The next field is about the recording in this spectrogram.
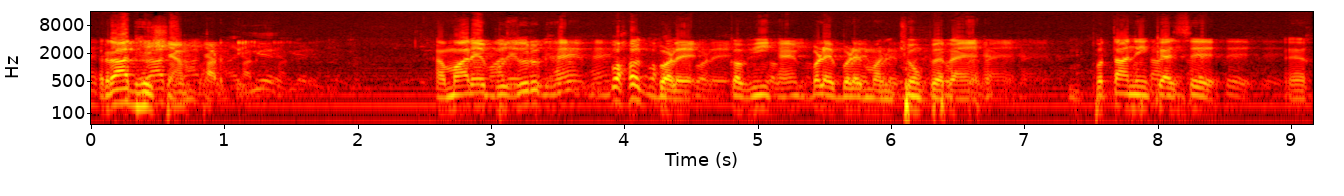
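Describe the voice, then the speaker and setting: A man hosting a poetry stage, introducing poets courteously and cheering them on with quick words of approval. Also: mid-range voice. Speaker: event anchor. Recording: live event with crowd noise.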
